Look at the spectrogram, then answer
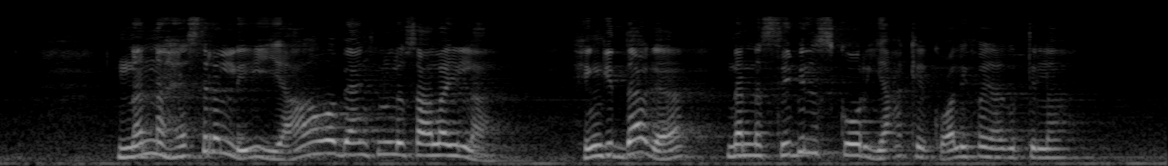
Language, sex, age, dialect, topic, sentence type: Kannada, male, 31-35, Central, banking, question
